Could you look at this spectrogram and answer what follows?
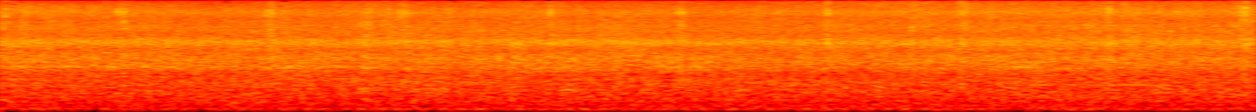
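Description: Steady, even rushing noise of a swimming-pool venue during a race, with no single sound standing out.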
